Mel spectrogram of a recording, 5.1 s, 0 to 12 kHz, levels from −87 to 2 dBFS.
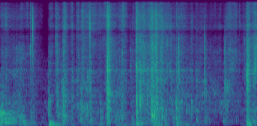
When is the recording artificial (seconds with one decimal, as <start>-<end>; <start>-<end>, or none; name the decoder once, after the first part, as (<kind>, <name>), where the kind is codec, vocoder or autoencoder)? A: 0.0-5.1 (codec, SNAC)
